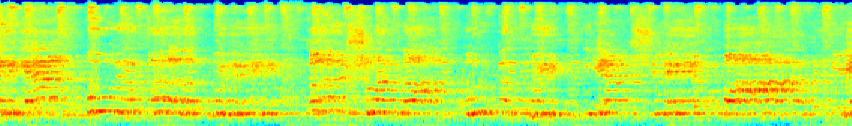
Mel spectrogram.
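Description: Two women singing a Tatar-language song as a duet into microphones, over a musical accompaniment with a regular bass beat.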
